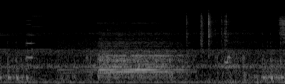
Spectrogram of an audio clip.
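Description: A video game plays short electronic beeping tones.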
